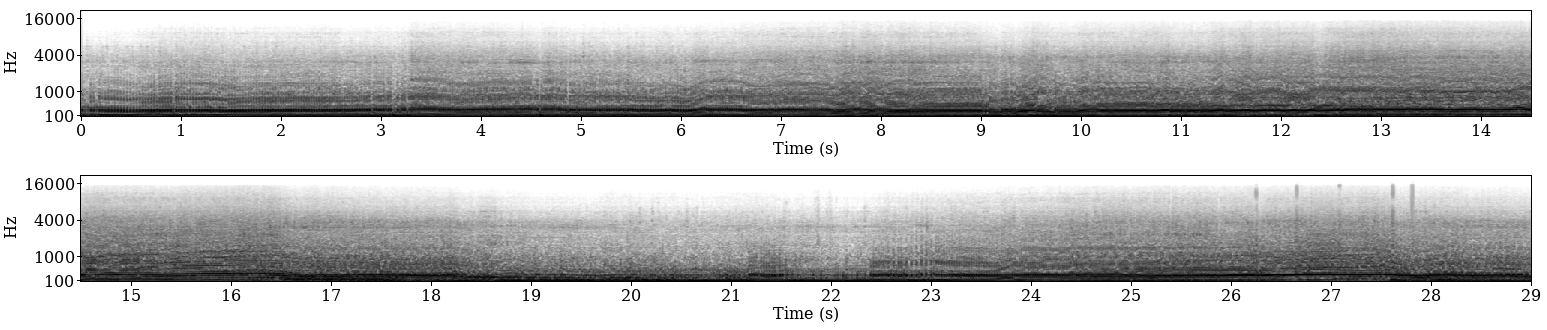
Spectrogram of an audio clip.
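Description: Dirt bike engine running loud under throttle, its pitch climbing and falling as the rider accelerates and eases off. The pitch drops sharply about halfway through, then climbs steadily again toward the end.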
